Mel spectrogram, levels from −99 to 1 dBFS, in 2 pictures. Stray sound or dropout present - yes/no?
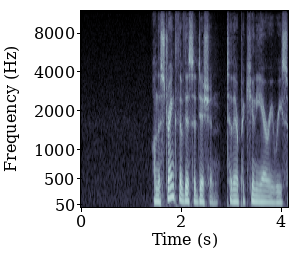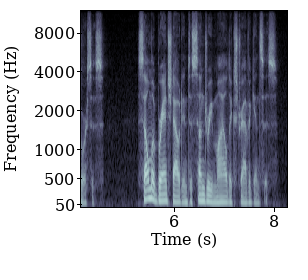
no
